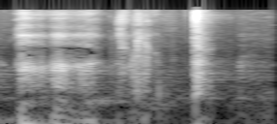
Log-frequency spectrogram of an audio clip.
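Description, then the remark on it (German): A voice mimics someone spitting on the ground: a few raspy, throaty hawking bursts followed by one sharp, crisp spitting burst near the end, fairly loud with no speech. “Er sagt, ja, er spuckt auf die Erde.”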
